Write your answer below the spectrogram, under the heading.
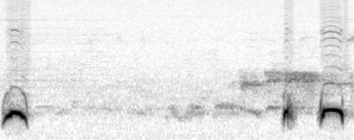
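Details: Decoy spotted dove in the thổ voice, used to provoke wild doves. A single rounded coo is followed by a pause, then a short note and another hollow coo. Faint soft sounds fill the gap.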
